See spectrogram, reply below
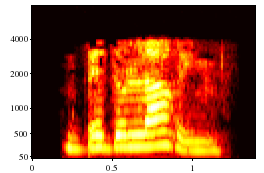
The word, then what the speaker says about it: בדולרים: What part of that means in? It's the b sound at the beginning of dollarim. – Say again, in dollars. – Bedolarim.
